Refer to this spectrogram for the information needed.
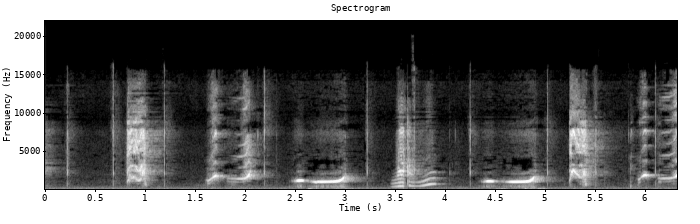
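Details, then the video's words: Talking parrot alternating short rasping bursts with clear whistled phrases that dip and rise, plus a double glide resembling a spoken word. "Talking parrot || mummy mitthu || mithu mitthu || bolne wala tota"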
